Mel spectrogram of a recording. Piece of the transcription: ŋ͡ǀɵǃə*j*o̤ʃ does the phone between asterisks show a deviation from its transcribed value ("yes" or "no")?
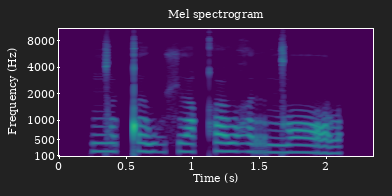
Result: yes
